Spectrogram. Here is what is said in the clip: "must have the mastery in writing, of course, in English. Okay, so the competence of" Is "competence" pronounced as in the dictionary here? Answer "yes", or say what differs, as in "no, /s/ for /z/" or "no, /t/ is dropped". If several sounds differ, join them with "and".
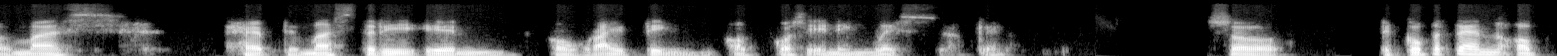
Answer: no, /s/ is dropped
